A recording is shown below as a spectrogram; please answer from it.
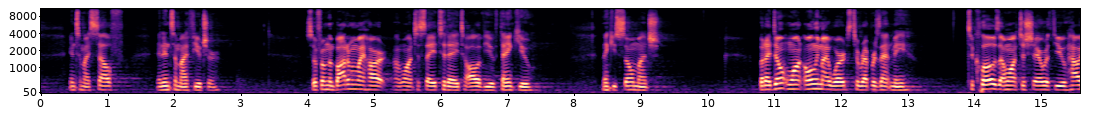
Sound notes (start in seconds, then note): none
